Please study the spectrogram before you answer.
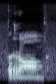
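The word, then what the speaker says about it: wrong: word है कि नहीं बट इसको हम लोग आर ओ एन जी की तरह प्रोनाउंस करेंगे क्योंकि डब्लू साइलेंट है रंग ये क्या है ये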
